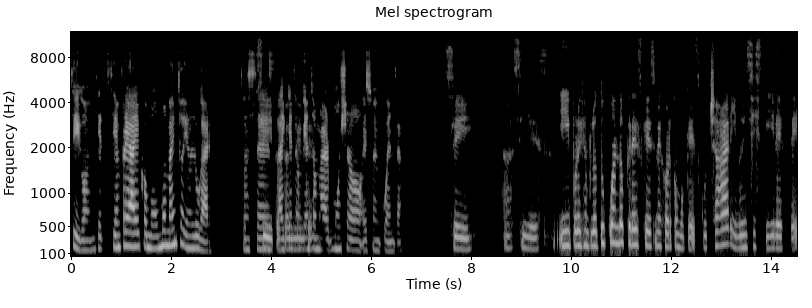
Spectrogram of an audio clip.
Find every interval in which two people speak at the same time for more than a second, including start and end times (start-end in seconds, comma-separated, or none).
3.7-4.9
